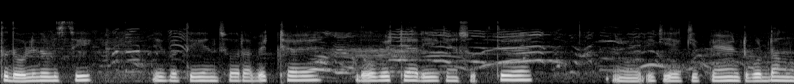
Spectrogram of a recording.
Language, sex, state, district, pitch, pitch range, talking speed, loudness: Rajasthani, female, Rajasthan, Churu, 180 Hz, 170-200 Hz, 180 wpm, -15 LUFS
